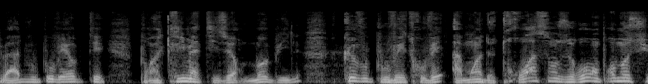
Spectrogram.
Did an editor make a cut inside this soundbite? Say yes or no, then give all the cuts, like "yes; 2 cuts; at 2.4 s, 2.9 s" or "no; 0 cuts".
no; 0 cuts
